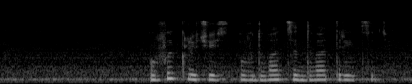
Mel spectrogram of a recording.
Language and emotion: Russian, neutral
